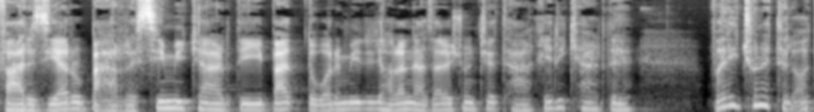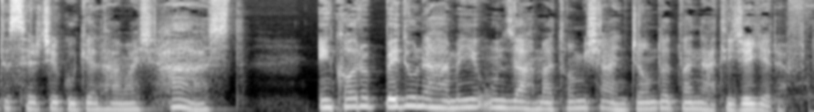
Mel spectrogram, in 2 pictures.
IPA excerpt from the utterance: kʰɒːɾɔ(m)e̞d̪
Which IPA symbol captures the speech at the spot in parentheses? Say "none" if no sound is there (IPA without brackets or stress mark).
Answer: b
